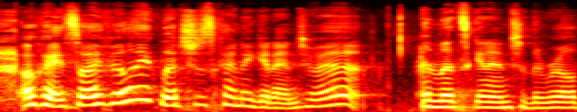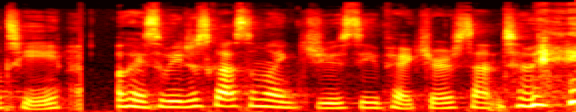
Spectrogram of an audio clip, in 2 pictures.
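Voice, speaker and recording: Against noticeable background noise, a woman with an American accent talks very fast at a fairly high pitch, her intonation lively. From Arizona. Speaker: podcast host. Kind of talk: casual chat.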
